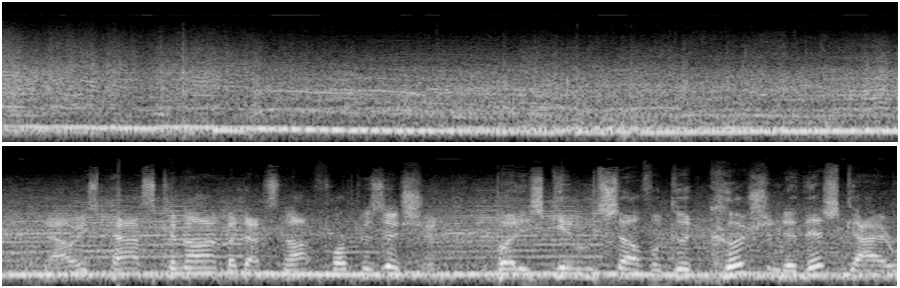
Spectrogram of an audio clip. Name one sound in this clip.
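A race car engine roars at high speed, its pitch dipping and then holding steady.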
